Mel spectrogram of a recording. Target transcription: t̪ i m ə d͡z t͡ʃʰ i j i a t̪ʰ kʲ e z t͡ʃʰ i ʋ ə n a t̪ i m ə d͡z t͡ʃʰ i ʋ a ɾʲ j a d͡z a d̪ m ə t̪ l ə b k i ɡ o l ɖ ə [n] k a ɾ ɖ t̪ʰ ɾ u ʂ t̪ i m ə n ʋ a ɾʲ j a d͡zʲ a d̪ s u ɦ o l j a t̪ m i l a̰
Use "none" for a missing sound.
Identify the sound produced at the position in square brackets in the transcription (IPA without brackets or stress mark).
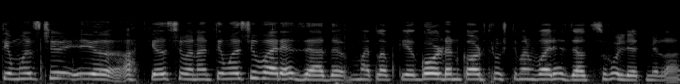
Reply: n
